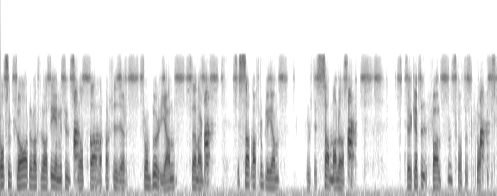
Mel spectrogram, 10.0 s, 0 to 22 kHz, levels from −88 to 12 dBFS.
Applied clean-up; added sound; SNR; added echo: neural diffusion model UNIVERSE++.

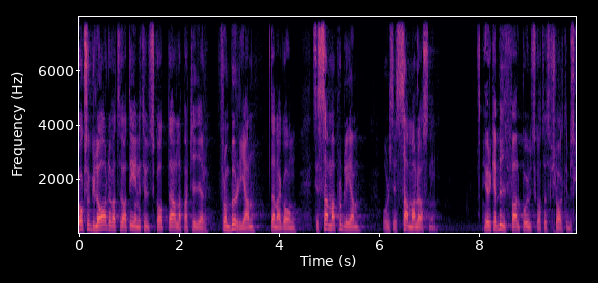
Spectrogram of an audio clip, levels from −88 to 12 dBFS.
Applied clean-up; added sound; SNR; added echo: none; none; none; none.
